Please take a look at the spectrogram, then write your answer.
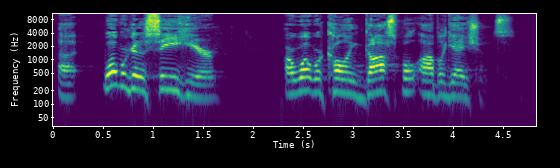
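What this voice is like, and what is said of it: Strained, unwell-sounding voice. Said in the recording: “Sorry about my voice... If your ears can stand it, my voice can stand it.”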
